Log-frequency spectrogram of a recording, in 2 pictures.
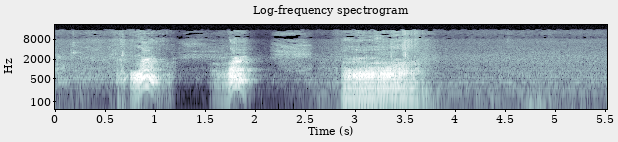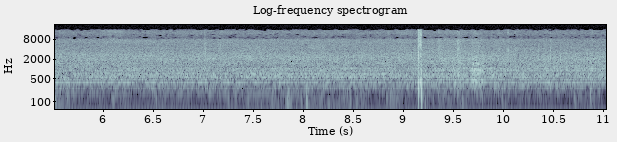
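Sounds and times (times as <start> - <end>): dog play growl: 2.8 - 3.8.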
